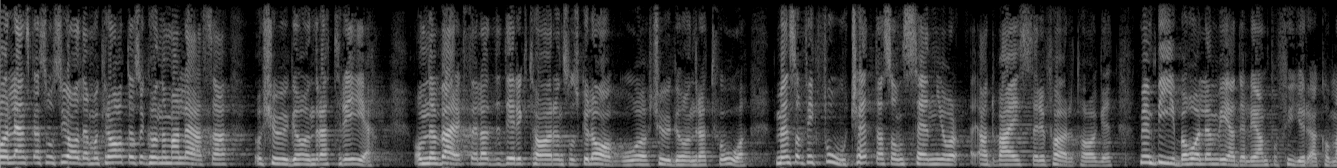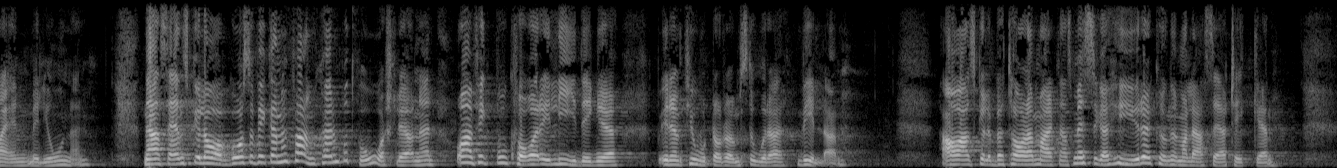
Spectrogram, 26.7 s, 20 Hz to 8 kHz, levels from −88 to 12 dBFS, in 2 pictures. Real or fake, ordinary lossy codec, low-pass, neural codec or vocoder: real; none; none; none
